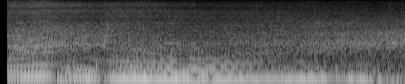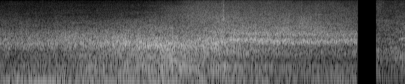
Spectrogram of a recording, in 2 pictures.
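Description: A car engine running close by, its low note shifting in pitch about two seconds in, then giving way to road and tyre noise from passing traffic. The sound cuts off abruptly just before the end.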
